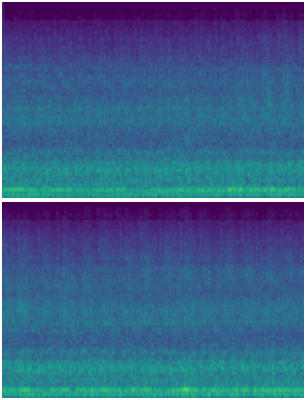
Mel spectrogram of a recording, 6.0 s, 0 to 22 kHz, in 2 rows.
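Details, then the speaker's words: 1915 Scripps-Booth Vitesse overhead-valve V8, about 100 miles on the rebuilt engine, after setting the Zenith carb idle mixture by CO meter: a low, slow, loping idle with soft external-pushrod clatter and no misses or knocks; normal, smooth idle. "here the nice lower idle speed now it is a lot lower yep it is a lot low that that's a really nice idle for this old of a race car and if I give it a little gas sounds great it's just more refined now it is it's very smooth"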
